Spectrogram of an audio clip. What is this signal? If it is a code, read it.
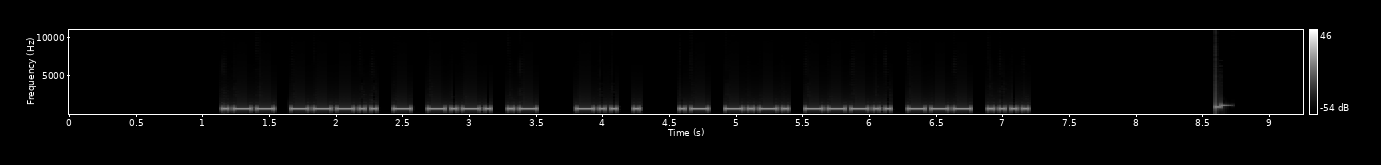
Morse code, heard as a keyed tone, about 28 wpm, 700 Hz. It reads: W8TCA DE AC8OH
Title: USA Callsign DE Callsign - 5 Characters - 28wpm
